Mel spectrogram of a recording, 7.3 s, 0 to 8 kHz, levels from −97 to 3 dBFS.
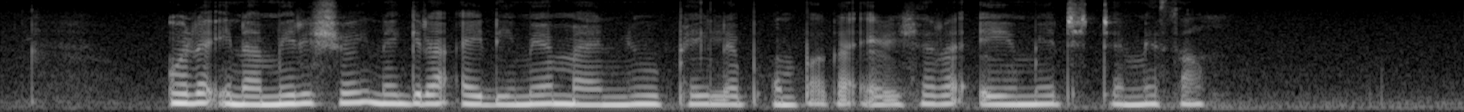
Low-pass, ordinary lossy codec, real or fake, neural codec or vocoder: none; none; real; none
